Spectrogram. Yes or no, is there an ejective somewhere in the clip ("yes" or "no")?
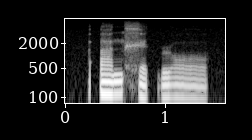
no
